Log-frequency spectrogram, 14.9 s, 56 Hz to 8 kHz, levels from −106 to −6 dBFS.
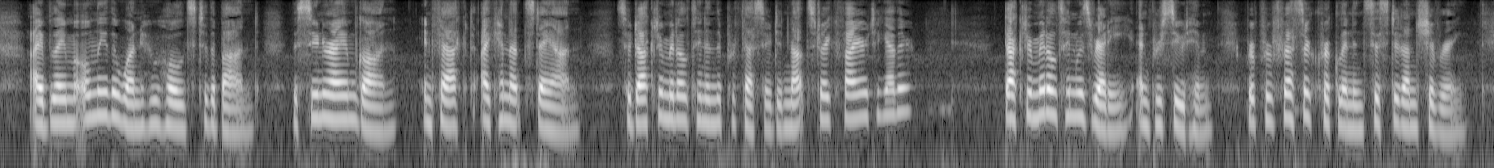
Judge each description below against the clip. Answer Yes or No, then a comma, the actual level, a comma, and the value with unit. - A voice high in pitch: Yes, high, 215 Hz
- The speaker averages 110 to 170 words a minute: No, average, 180 wpm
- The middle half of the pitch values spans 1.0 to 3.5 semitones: No, average, 4.1 semitones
